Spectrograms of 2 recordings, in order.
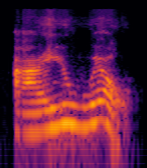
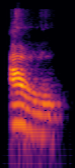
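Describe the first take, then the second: First: It is said as two full separate words. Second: It is said as one contracted syllable.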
